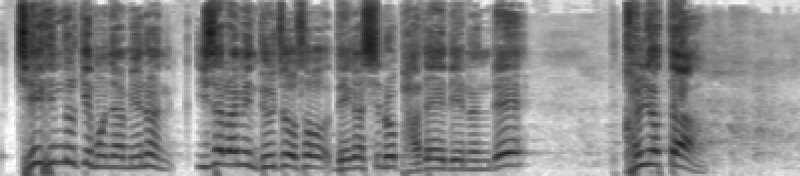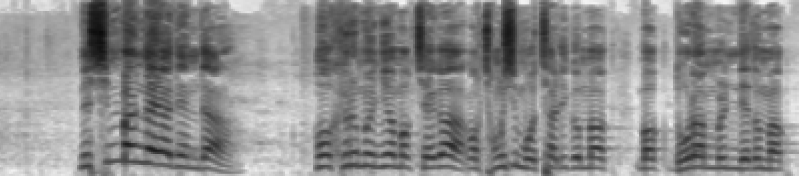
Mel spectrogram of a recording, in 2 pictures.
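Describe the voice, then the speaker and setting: A male pastor giving a Friday evening sermon in a church, acting out everyday scenes with self-deprecating humor. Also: high voice. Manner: animated, acts out everyday scenes. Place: church sanctuary.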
